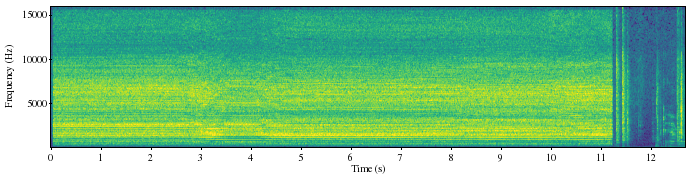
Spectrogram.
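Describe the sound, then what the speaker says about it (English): A heat gun blows a steady, loud whooshing drone over a coin envelope craft piece for nearly the whole stretch, cutting off near the end to a brief quieter moment with small handling noises. "I hadn't left the heat gun on these ones long enough, so I've just redone that"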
